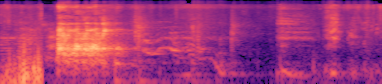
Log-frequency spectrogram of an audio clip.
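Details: Pet pug called Derp, said to be having a hard time, letting out a loud rough bark followed by a wavering whine and softer snuffling grunts.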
